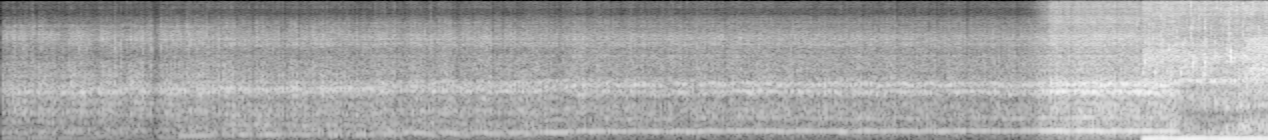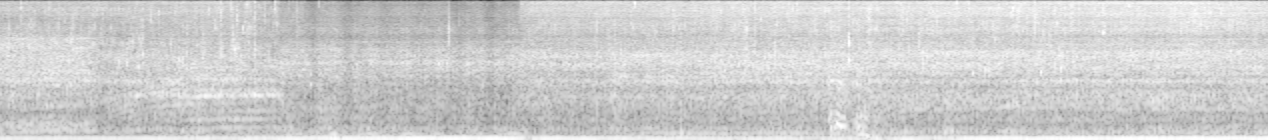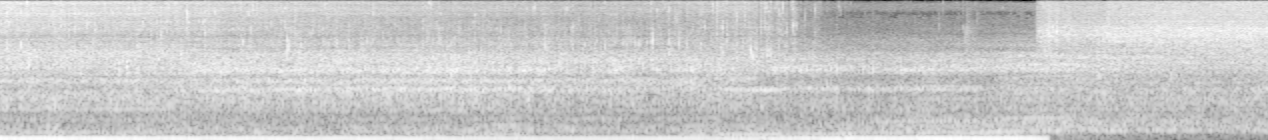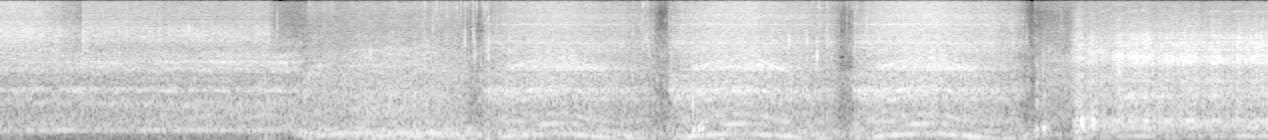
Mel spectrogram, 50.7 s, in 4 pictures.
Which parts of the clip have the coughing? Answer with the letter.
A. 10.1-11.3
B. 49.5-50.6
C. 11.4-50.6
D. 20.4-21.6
D.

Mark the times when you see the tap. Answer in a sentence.
You can hear the tap from 11.4 to 50.6 s.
